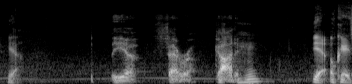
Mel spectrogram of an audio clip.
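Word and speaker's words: Liya Farrah: Sophia Ramsay and L Farah Leah it's it's pronounced Leah Farah yeah correct yeah l i y a Farah f a r r a h yeah Leah Farah got it mm yeah okay so those are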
